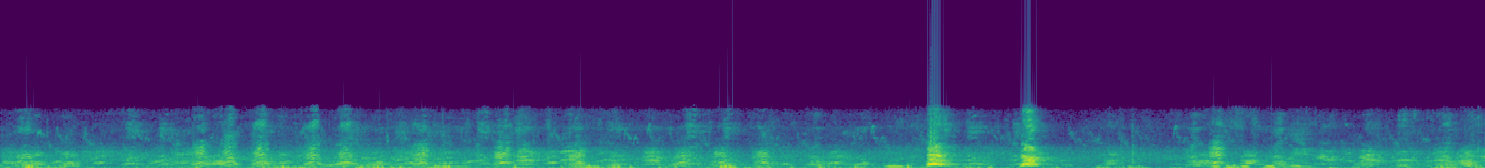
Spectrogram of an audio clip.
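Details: Domestic dog at tug play making quick, uneven runs of rough barks and growling grunts, with two loud, sharp barks close together past the middle.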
